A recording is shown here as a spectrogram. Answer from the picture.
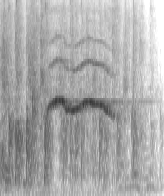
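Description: A person whistling one loud note lasting about a second. It starts with a quick upward slide, then holds with a slight dip in pitch, over scattered hand claps. The sound fades out near the end.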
